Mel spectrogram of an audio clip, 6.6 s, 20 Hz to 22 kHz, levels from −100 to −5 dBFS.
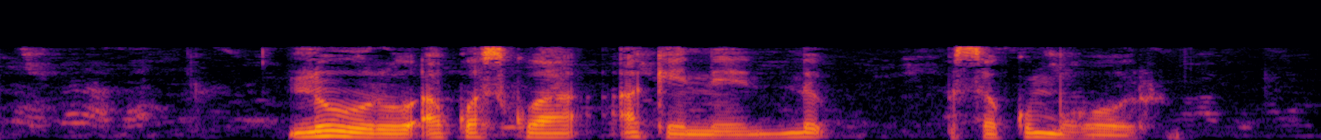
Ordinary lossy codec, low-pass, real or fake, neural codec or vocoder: AAC, 48 kbps; 5.4 kHz; real; none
